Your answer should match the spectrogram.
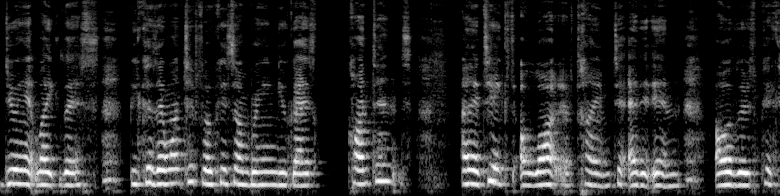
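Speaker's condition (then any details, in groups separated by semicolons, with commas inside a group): Cerebral palsy, athetoid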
